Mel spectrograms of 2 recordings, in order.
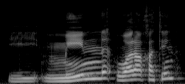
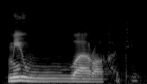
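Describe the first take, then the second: First: The n sound is pronounced clearly before w. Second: The n sound merges into the following w.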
